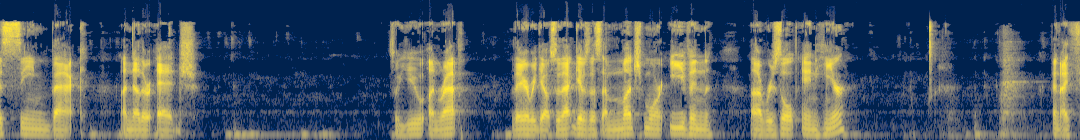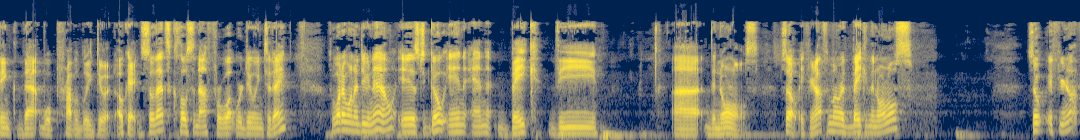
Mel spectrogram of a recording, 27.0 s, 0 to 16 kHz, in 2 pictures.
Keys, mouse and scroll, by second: 0.5-3.7 middle drag, 2.4-3.7 drag, 3.1 ctrl+e, 3.7 right click, 3.9 click, 3.9 a, 4.2 a, 5.0 u, 6.2 middle click, 6.4 Tab, 9.6 Tab, 10.7 a, 12.0-14.0 middle drag, 14.5 a, 15.1 KP_1, 15.4 Tab, 17.8 Tab, 18.3 middle click, 18.6 Tab, 20.7 KP_Divide, 21.4 middle click, 21.7 z, 22.6 z, 23.8 middle click.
